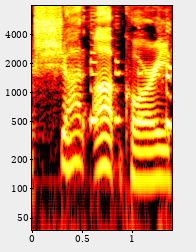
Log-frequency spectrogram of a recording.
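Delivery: mock exasperated scream, high. Retelling watching a match on TV: imitating screaming at the TV. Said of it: "I was screaming at my T V".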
